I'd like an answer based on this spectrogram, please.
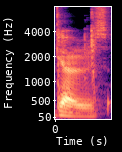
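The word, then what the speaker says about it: Gose: Pronounced goes.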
